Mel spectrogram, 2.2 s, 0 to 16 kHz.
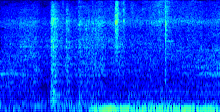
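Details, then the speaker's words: Land Rover 4.0 V8 that stalled after warm-up, fixed by clearing a blockage; click at startup, then a low steady rumble without dipping or stalling; normal idle after the fix. "at rpm so apparently there was some blockage in there and that took care of the problem so it's idling pretty good"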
